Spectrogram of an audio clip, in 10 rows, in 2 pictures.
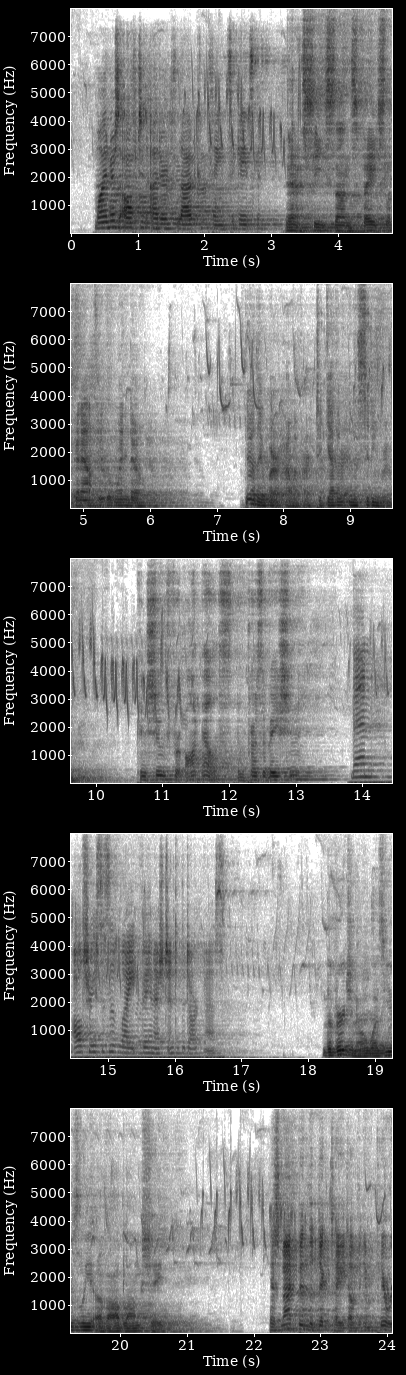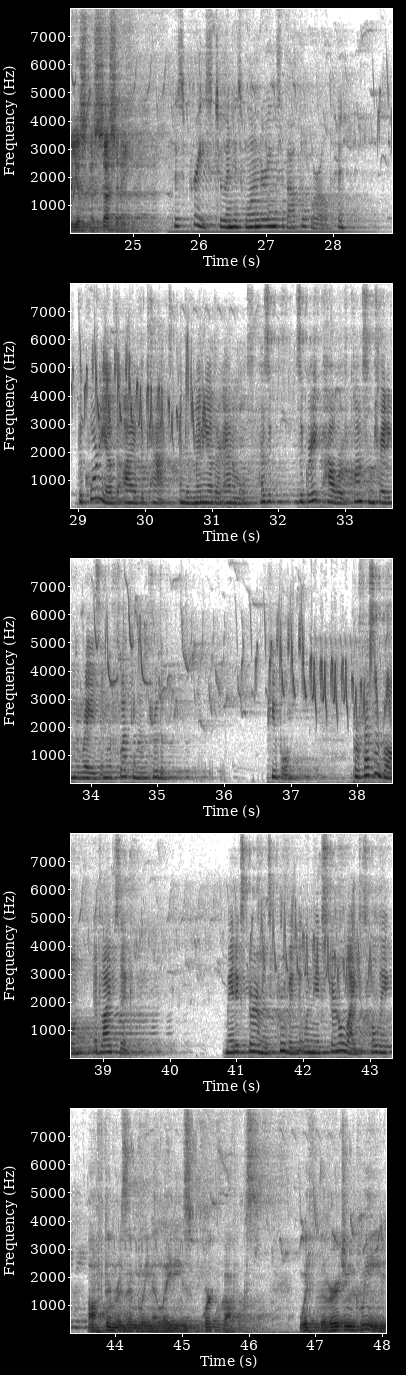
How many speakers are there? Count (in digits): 9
